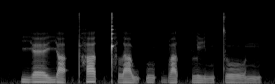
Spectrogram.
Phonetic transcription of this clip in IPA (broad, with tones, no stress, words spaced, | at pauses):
jɛː˧ja˨˩ʔpʰa˥˩t̚ pʰla˨˩wʔu˥˩ʔ ba˨˩t̚pli˨˩n to˧n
